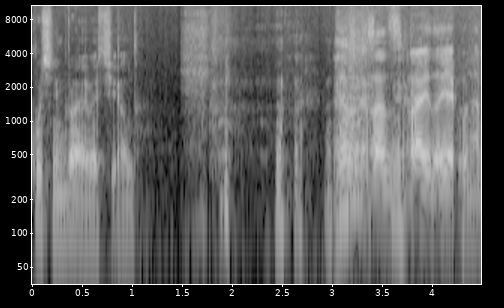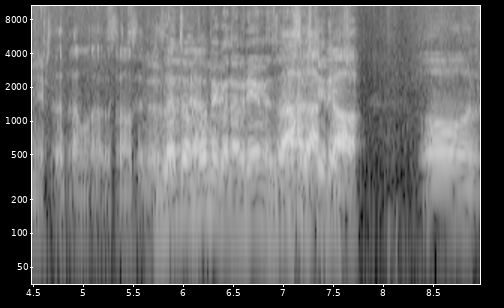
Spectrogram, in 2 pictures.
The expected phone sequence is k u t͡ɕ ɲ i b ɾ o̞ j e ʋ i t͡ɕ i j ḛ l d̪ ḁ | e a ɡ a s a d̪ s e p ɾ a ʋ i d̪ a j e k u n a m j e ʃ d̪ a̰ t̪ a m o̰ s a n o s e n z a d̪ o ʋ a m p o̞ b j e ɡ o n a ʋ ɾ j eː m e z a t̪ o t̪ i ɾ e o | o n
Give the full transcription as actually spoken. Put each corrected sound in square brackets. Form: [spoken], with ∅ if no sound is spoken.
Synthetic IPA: k u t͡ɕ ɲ i b ɾ o̞ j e ʋ [e] t͡ɕ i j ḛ l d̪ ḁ | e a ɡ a s a d̪ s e p ɾ a ʋ i d̪ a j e k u n a m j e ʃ [t̪] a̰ t̪ a m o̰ s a [m] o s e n z a [t̪] o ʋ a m p o̞ b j e ɡ o n a ʋ ɾ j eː m e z a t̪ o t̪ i ɾ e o | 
